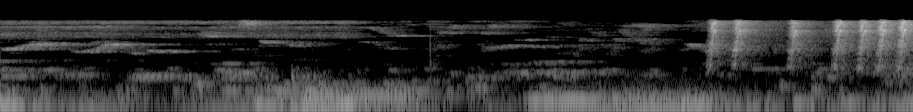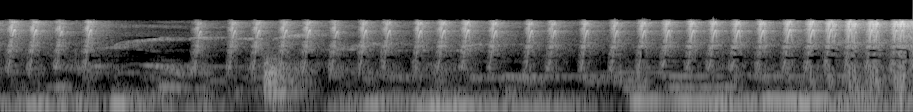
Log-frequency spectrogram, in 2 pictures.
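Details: Female grey-cheeked bulbul used to tutor magpie-robins: after soft scattered notes, a long fast rattling chatter of dry, buzzy pulses builds steadily louder over five seconds, over faint low hum.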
